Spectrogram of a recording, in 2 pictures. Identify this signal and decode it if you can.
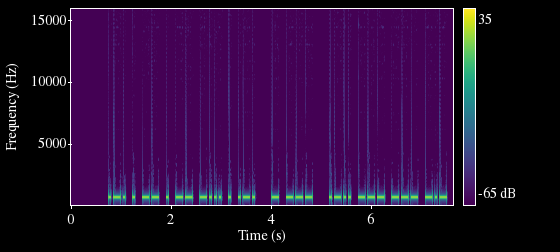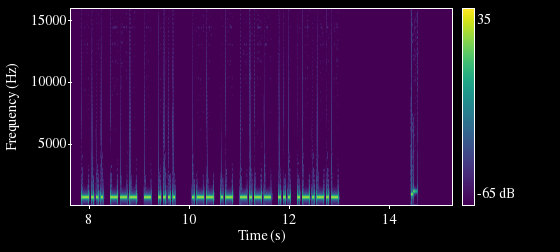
Morse code, heard as a keyed tone, about 25 wpm, 700 Hz. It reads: REMEMBER TO LOOK BOTH WAYS.
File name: practice / 25wpm / Sentences with 2-Word Phrases - 25wpm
